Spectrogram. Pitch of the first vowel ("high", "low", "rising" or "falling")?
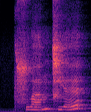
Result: rising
